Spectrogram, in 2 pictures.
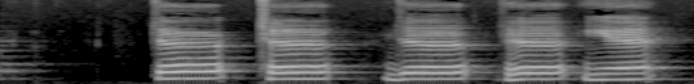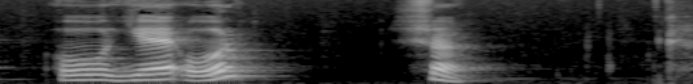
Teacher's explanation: ये सभी वर्ण तालु से बोले जाते हैं, इसलिए इन्हें तालव्य वर्ण कहते हैं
